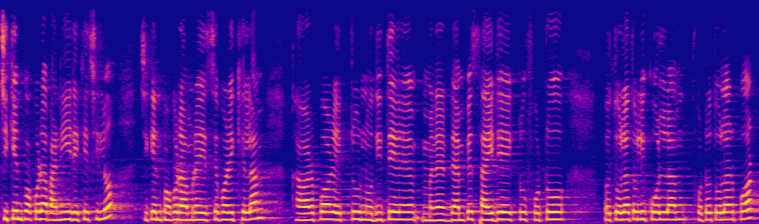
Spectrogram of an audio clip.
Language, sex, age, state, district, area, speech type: Bengali, female, 18-30, West Bengal, Paschim Bardhaman, rural, spontaneous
